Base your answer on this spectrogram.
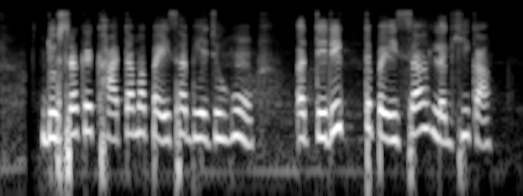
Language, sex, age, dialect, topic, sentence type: Chhattisgarhi, female, 18-24, Western/Budati/Khatahi, banking, question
